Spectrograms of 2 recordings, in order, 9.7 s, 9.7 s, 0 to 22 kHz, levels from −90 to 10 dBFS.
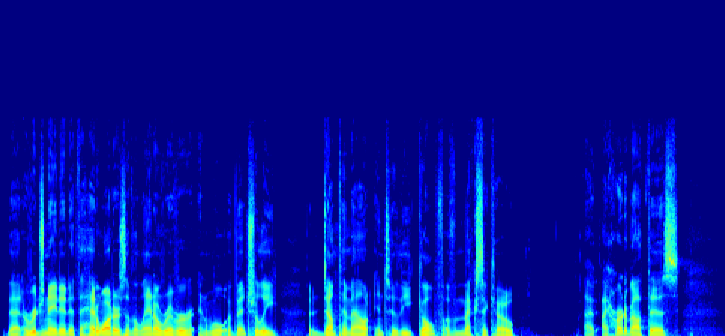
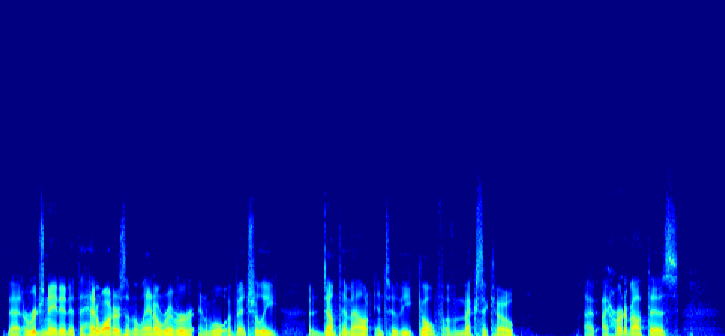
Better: first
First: none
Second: muffled; very; fading above 2 kHz

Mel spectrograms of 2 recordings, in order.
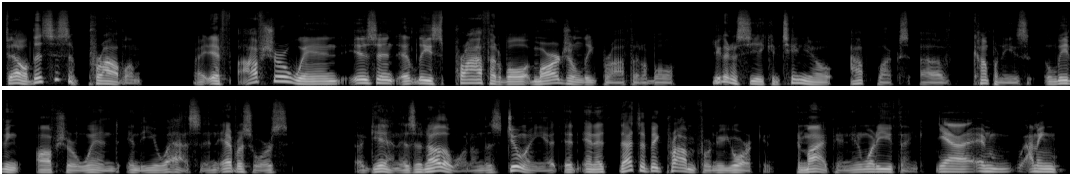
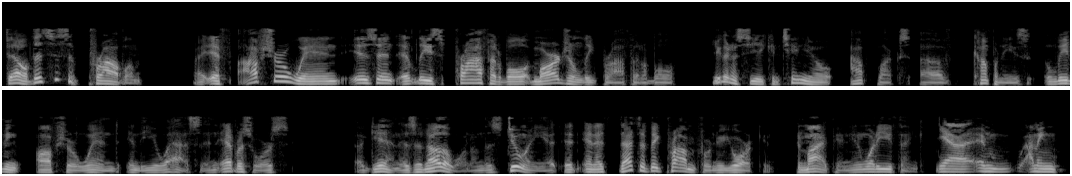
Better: first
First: none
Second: garbled, watery; slightly; nothing above 6 kHz

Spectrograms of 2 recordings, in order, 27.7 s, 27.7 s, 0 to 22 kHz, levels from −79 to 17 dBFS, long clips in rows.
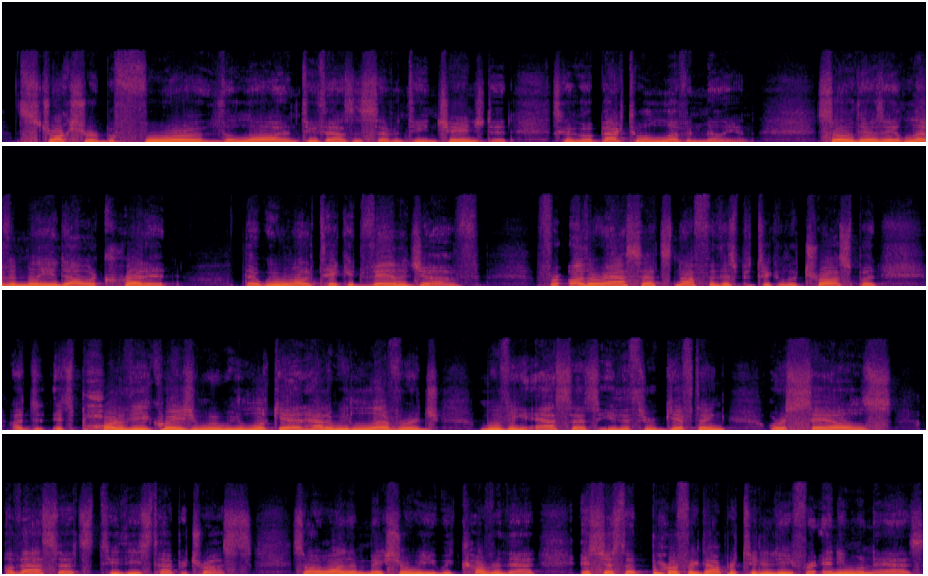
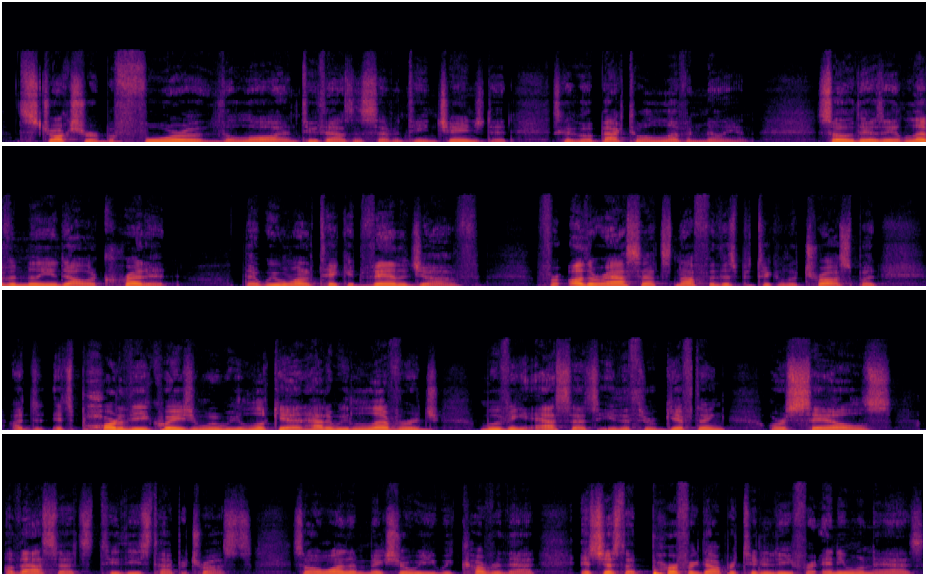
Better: second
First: distortion; heavy; 6 dB below the speech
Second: none

